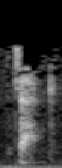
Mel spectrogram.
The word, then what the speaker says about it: Tech: Tekken is definitely still in the game. And Ukemi. – Tech. Yeah, you're pronouncing wrong. Tech.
